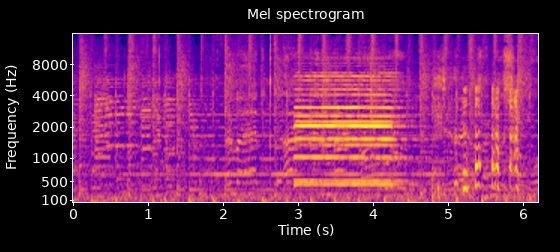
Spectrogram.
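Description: A car horn sounds once, a steady two-tone blast held for just over a second about three seconds in, over background rock music. Laughter breaks out near the end.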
